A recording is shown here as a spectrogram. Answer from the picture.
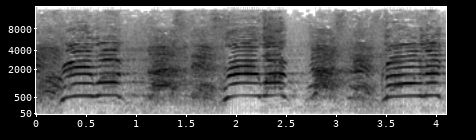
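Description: Crowd of protesters chanting slogans in call and response. A single loud, high-pitched shouted call comes about every second and a half, and the crowd's voices answer together between the calls.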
